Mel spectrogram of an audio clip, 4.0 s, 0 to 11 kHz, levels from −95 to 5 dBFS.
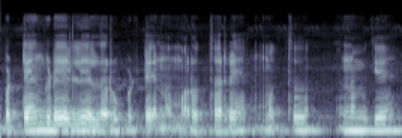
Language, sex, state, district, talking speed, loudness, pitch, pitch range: Kannada, male, Karnataka, Belgaum, 90 wpm, -16 LUFS, 130 Hz, 125-130 Hz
